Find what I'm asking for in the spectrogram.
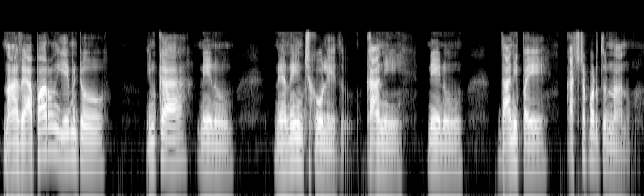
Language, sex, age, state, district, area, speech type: Telugu, male, 45-60, Andhra Pradesh, East Godavari, rural, spontaneous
